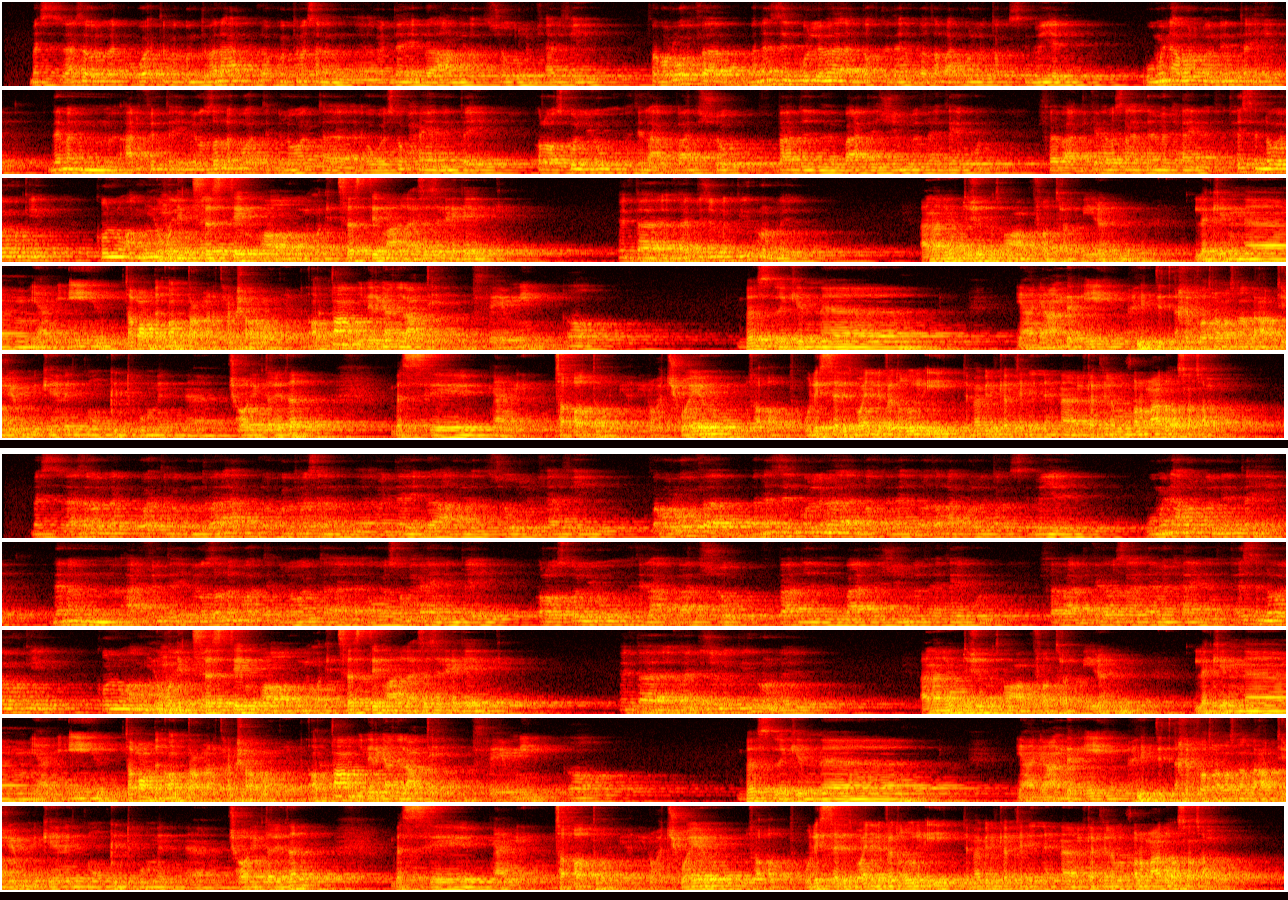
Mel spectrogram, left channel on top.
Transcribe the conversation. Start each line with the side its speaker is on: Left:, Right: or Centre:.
Left: بس عايز اقول لك وقت ما كنت بلعب لو كنت مثلا متضايق بقى عندي ضغط شغل مش عارف ايه فبروح فبنزل كل بقى الضغط ده بطلع كل الطاقة السلبية دي ومنها برضو ان انت ايه دايما عارف انت ايه بينظم لك وقتك اللي هو انت هو اسلوب حياة ان انت ايه خلاص كل يوم هتلعب بعد الشغل بعد ال- بعد الجيم فهتاكل فبعد كده مثلا هتعمل حاجة فتحس ان هو يومك ايه كله معمول
Centre: يومك
Left: له زي بلان
Centre: اتسيستم
Left: كده
Centre: اه
Left: اه
Centre: يومك اتسيستم على اساس الحكاية
Left: انت
Centre: دي
Left: لعبت جيم كتير ولا ايه
Centre: انا
Left: انا
Centre: لعبت
Left: لعبت
Centre: جيم طبعا فتره كبيره لكن آم، يعني ايه طبعا بنقطع ما نضحكش على بعض يعني بنقطع
Left: اكيد
Centre: ونرجع نلعب تاني فاهمني
Left: اه
Centre: بس لكن آه، يعني عندك ايه حته اخر فتره مثلا لعبت جيم كانت ممكن تكون من آه، من شهرين ثلاثه بس آه، يعني سقطت برضه يعني رحت شويه وسقطت ولسه الاسبوعين اللي فاتوا دول ايه كنت مقابل الكابتن لان احنا الكابتن اللي بتمرن معاه ده اصلا صاحبي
